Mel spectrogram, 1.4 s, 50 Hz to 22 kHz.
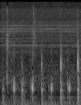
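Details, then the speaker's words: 1999-2007 Chevy Silverado/GMC Sierra 1500 4x4, front wheel lifted and tire rocked by hand: sharp repeatable clunk; front hub bearing has play and is junk, while ball joints and tie rods were checked good. "there's definitely some play and then you can go side to side as well this bearing is definitely junk"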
